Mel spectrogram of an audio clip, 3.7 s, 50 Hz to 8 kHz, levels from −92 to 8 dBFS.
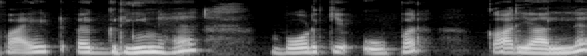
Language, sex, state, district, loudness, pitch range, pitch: Hindi, female, Chhattisgarh, Rajnandgaon, -16 LUFS, 190-220 Hz, 205 Hz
